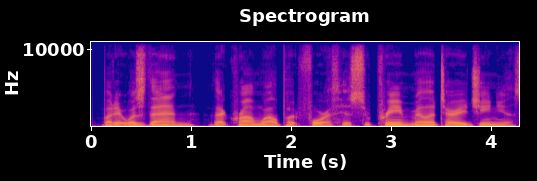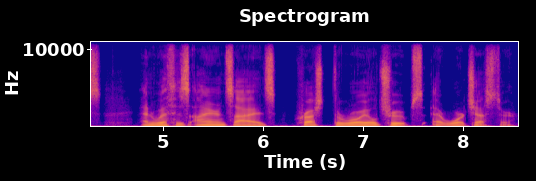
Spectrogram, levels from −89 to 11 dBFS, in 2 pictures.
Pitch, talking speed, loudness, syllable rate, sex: 95 Hz, 155 wpm, -19 LUFS, 4.9 syllables/s, male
